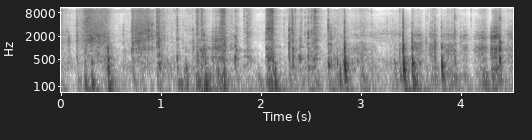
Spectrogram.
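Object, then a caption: Chalk block scraped with a metal putty knife. A gloved hand scrapes the edge and surface of a large solid chalk block with a metal putty knife. Repeated short, dry, gritty scraping strokes produce bright, hissy rasps with quick decays, and a few strokes carry a slight tonal squeak.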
